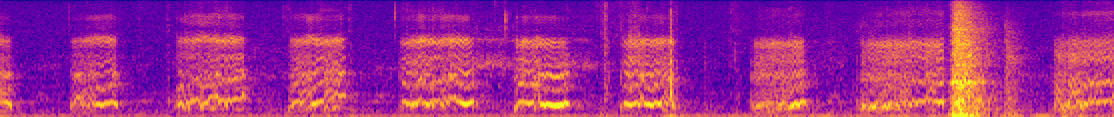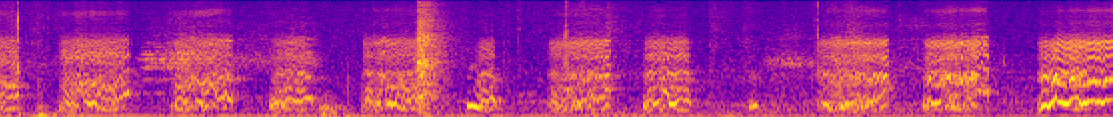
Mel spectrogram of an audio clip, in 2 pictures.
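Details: Pet guinea pig squeaking while being held, giving a steady series of short, bright, pulsing squeaks about twice per second with brief pauses, plus faint handling rustles and one sharp click midway.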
